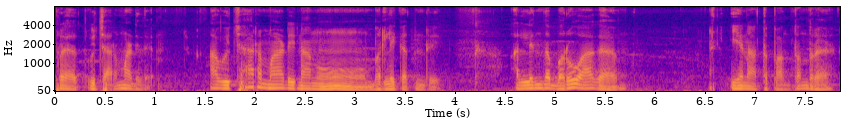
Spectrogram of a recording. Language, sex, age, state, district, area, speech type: Kannada, male, 30-45, Karnataka, Dharwad, rural, spontaneous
